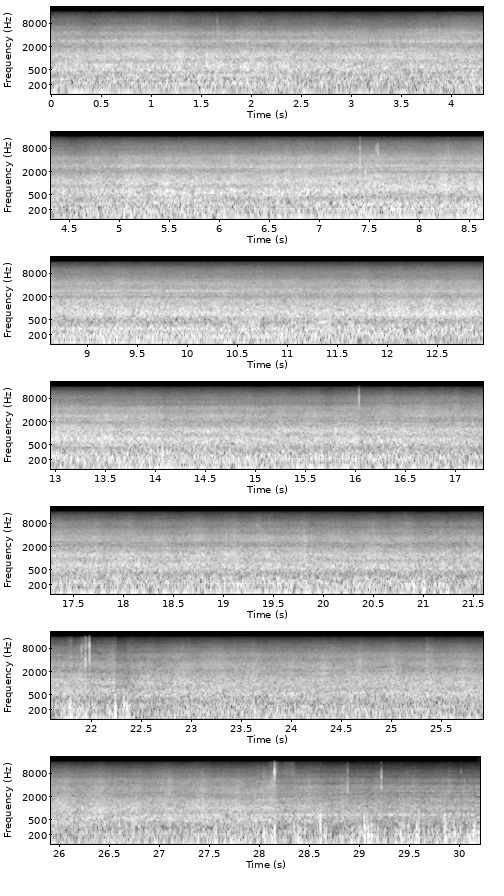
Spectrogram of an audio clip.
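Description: Paddlewheel showboat passing below: a steady low hum under a constant rushing wash of wind and churning water. Wind buffets the microphone unevenly near the end.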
